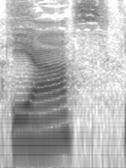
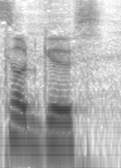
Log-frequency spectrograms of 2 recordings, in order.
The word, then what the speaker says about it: Geass: Code Geass, I think it's pronounced. – Geass. Not Code Goose.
